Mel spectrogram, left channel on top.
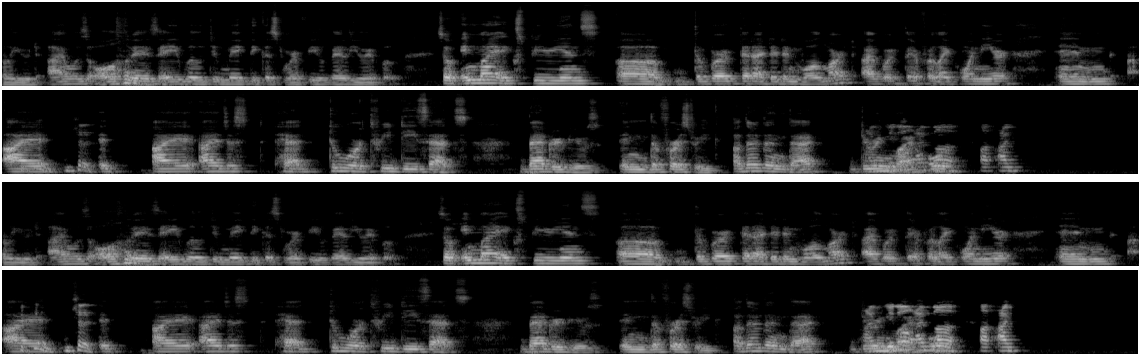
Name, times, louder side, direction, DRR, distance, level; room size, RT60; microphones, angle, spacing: voice 1, 0.0-3.9 4.4-11.8 12.3-12.4 12.9-13.8 14.1-19.6 19.8-20.9, left 1 dB, 35° left, 0.7 m, -27 dB
voice 2, 20.0-20.9 21.2-21.5, right 7 dB, 80° right, 0.3 m, -26 dB
4.1 x 2.1 x 2.2 m
head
